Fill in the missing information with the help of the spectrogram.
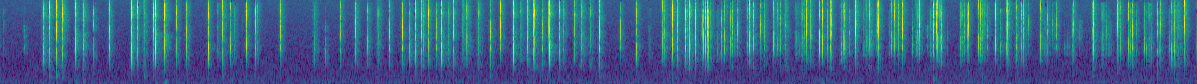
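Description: Long nails tap rapidly on the face and edges of a black PSP handheld console with a hollow plastic casing. The result is a steady stream of sharp, dry, bright clicks with almost no low end and no ring, coming in quick bursts separated by brief pauses.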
